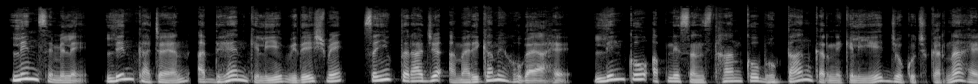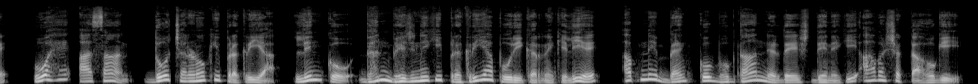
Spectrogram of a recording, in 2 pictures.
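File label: Hindi, male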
